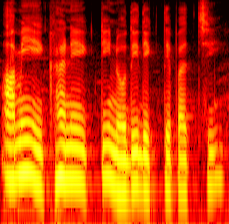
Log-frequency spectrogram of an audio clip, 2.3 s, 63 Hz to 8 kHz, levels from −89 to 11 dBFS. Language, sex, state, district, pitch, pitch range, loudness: Bengali, male, West Bengal, Cooch Behar, 155 Hz, 140-170 Hz, -16 LUFS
